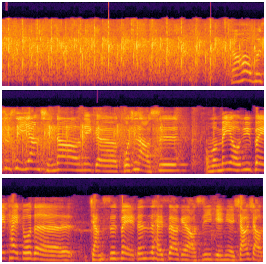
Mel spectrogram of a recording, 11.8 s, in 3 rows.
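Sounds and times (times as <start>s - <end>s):
audience applause: 0.0s - 6.9s
speech: 3.4s - 11.7s.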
